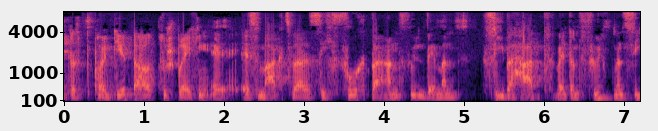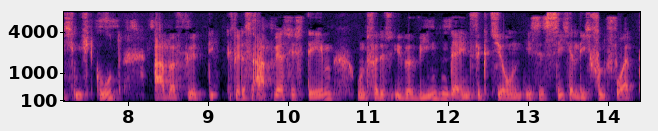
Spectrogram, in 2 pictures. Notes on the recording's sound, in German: Aus technischen Gründen mussten wir diese Episode per Telefon und nicht wie gewohnt über das Internet aufzeichnen. Die Tonqualität ist deshalb etwas schlechter als gewohnt.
